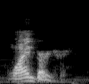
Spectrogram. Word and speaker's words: Weinberger: Weinberger.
